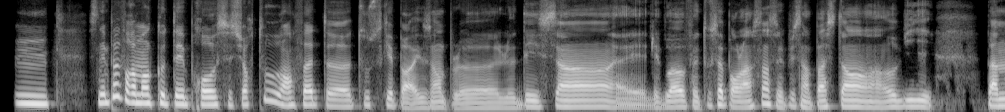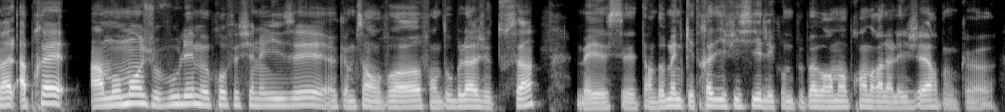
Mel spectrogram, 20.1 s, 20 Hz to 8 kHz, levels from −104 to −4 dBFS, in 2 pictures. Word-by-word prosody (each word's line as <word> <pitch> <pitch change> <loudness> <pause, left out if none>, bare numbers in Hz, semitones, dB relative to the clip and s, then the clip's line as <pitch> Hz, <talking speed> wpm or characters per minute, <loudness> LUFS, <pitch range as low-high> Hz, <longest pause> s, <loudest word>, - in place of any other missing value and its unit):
Mmh, 175 -2 +2 0.4
ce - - -7
n'est 185 - +3
pas 325 +12 +1
vraiment 185 -8 +4
côté 165 -2 +1
pro, 155 0 +2
c'est 150 -2 -8
surtout 160 - -4
en 140 +1 +1
fait, 150 -1 -2
heu, 120 -2 -1
tout 150 - -11
ce 145 0 -13
qui 140 - -4
est - - -2
par - - -2
exemple, 100 0 -5
heu, 95 +1 -4
le 100 0 -6
dessin 120 0 0
et - - -6
les - - -8
voix 115 +1 +1
off 115 - -4
et 110 - -3
tout 140 - -12
ça 155 - +1
pour 110 -7 -1
l'instant 115 +11 -1
c'est 160 - -6
plus 130 -4 -10
un 105 -3 -2
passe-temps, 115 -2 0
un 105 - -5
hobby 120 0 -2 0.5
pas 130 - +3
mal. 140 +2 +5
Après, 175 +7 +6 0.2
à 125 +1 +5
un - - +5
moment 165 +6 +5
je 160 -4 -2
voulais 160 +5 +1
me 155 -4 +2
professionnaliser, 140 0 -1
heu, 115 - -4
comme 120 -2 -6
ça 125 - 0
en 110 -1 +1
voix 115 +2 +3
off, 120 -1 -2
en 110 - -3
doublage 120 +1 +1
et 105 - -6
tout - - -19
ça, 140 +5 +2 0.4
mais 95 +1 -1
c'est 100 -4 -6
un 100 - -3
domaine 130 +4 +1
qui 115 - -2
est - - -6
très 135 +2 +1
difficile 130 -1 -1
et 110 - -2
qu'on - - -8
ne 110 - -4
peut - - -11
pas 120 - +2
vraiment 115 0 +1
prendre 115 -1 -1
à - - +3
la 105 -1 -2
légère 110 +3 0
donc - - -13
heu, - - -8
125 Hz, 230 wpm, -22 LUFS, 115-145 Hz, 0.5 s, Après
